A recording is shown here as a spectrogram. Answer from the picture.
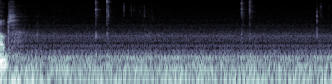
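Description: A few faint computer mouse clicks: a close pair about a second in and another pair about three seconds in, over a low steady room hum.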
